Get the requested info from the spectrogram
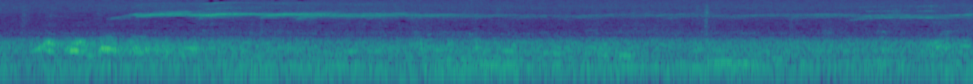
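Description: Evening town ambience: a steady hum of distant traffic and city noise, with thin, high-pitched bird chirps sliding downward, repeating from about half a second in.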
